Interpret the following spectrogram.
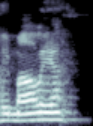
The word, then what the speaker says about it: Himalaya: Central Himalaya, I'm not being pretentious, that's how you pronounce it, Himalaya, in the state of Uttarakhand.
